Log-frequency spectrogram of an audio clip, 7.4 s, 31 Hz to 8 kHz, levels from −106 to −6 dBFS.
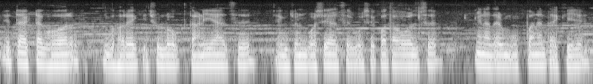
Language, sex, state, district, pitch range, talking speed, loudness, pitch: Bengali, male, West Bengal, Paschim Medinipur, 110-120 Hz, 135 wpm, -18 LUFS, 110 Hz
